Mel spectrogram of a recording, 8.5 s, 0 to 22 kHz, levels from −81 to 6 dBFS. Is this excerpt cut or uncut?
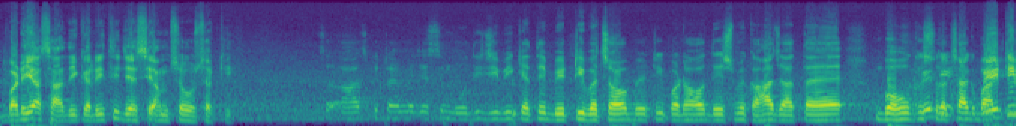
uncut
